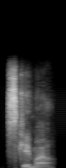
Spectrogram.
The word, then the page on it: skimmer: Indian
